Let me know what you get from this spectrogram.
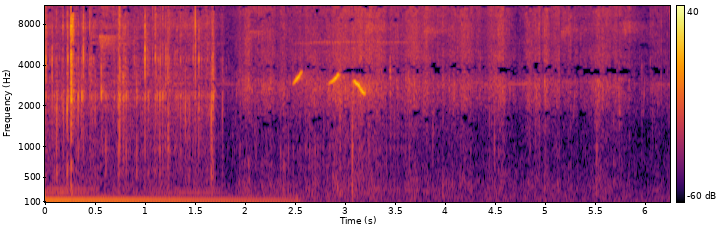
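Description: Crackling and clicking over a low steady hum that cuts off about two and a half seconds in. Then a bird gives three short high chirps in quick succession, over quiet forest ambience with faint ticks.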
